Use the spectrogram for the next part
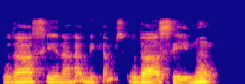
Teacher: with the Visarga at the end has become O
